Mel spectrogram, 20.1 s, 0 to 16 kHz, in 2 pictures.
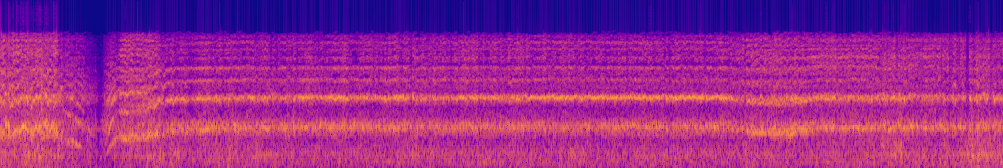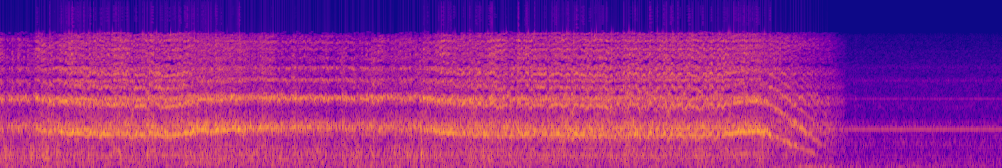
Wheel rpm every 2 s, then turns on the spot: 150, 230, 230, 230, 230, 220, 230, 220, 190, 10.
none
